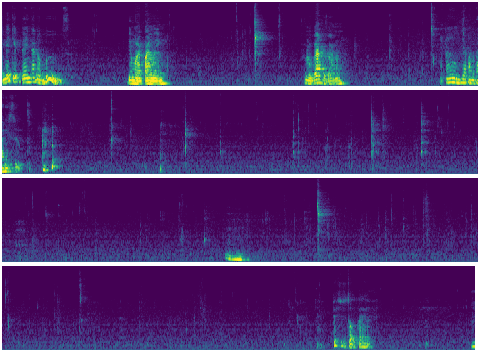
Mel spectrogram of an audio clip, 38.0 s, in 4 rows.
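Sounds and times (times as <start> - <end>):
mouth chewing wet smacks: 1.7 - 2.5, 3.6 - 5.8, 11.1 - 21.0, 21.7 - 35.1
low voice hum: 23.4 - 24.1.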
